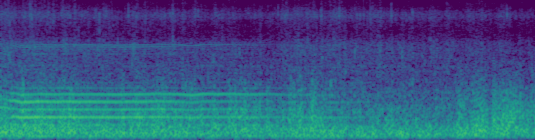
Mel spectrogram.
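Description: A small boat running across open water, with a steady rush of engine and water noise and wind buffeting the microphone. A held pitched tone sounds over it and fades out about two seconds in.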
